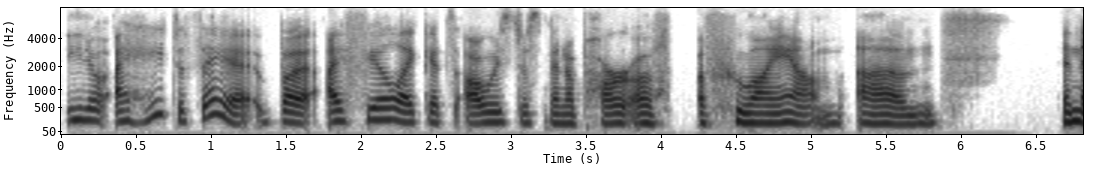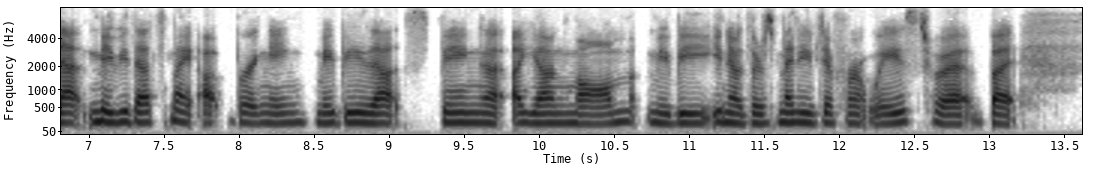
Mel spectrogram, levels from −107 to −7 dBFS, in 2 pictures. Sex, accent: female, American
